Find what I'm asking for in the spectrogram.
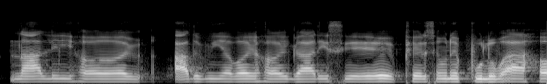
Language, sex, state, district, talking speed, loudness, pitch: Maithili, male, Bihar, Samastipur, 130 wpm, -16 LUFS, 130 Hz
